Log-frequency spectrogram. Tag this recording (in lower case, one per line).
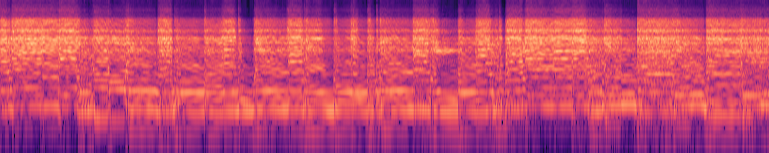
music
distortion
